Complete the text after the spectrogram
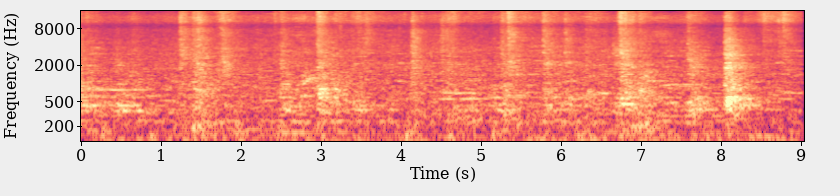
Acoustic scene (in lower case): cafe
